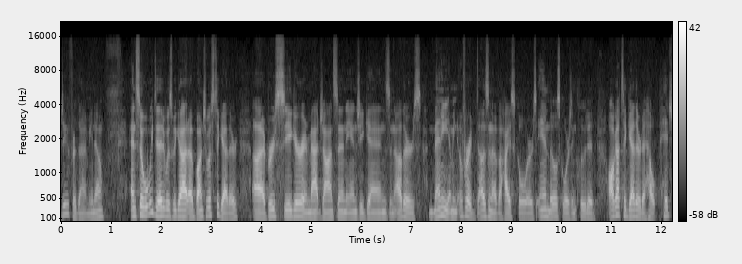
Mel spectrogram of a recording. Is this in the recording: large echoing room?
yes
